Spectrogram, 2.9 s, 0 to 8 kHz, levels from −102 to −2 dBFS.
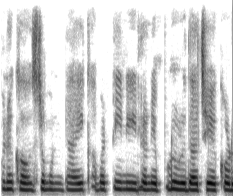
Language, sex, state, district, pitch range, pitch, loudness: Telugu, female, Telangana, Karimnagar, 265-290 Hz, 275 Hz, -16 LUFS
